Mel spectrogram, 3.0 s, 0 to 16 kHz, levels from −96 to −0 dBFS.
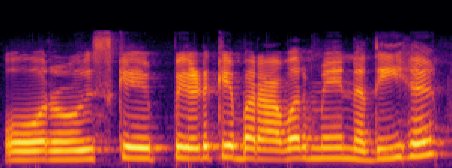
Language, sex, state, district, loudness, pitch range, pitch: Hindi, female, Bihar, West Champaran, -13 LUFS, 205-240 Hz, 225 Hz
